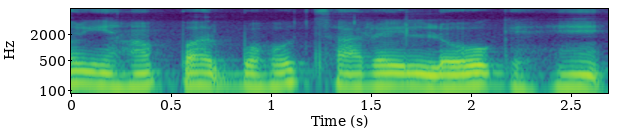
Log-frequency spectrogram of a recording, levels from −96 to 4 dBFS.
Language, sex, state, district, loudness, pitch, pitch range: Hindi, male, Maharashtra, Mumbai Suburban, -17 LUFS, 130 Hz, 120-130 Hz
